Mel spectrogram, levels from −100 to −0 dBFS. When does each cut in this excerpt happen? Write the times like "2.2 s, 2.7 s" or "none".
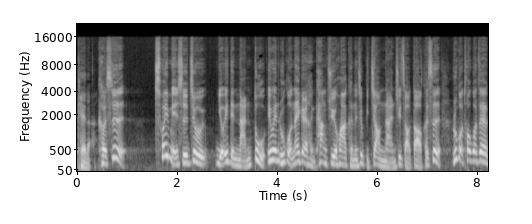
none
